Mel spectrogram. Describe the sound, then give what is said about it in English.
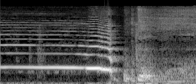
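A voice imitates a squeak: a high, sustained squeak held for about a second with a slight downward bend, then breaking off into a rough, breathy sputter. “And then all of a sudden you hear a squeak!”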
